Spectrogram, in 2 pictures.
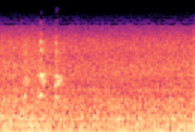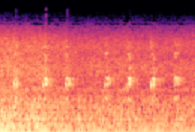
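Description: A pileated woodpecker gives a loose series of loud, clipped wuk notes, about three per second, over a steady low hum and background hiss.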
